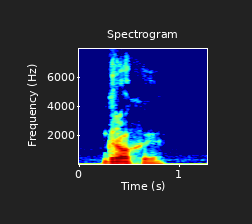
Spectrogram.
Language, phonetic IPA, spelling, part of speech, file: Polish, [ˈɡrɔxɨ], grochy, noun, Pl-grochy.ogg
